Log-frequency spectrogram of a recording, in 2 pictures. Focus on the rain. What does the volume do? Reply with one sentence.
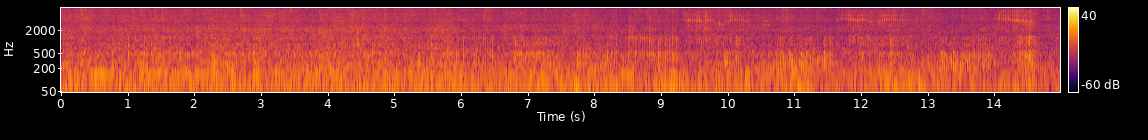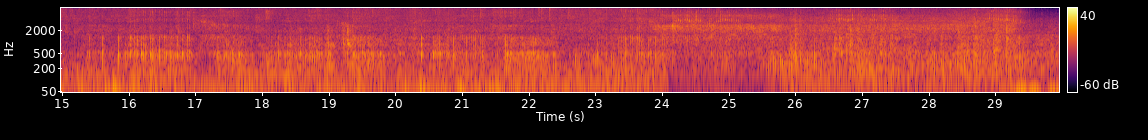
The volume of the rain goes down, then up.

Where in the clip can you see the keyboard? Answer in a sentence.
The keyboard can't be heard in this clip.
